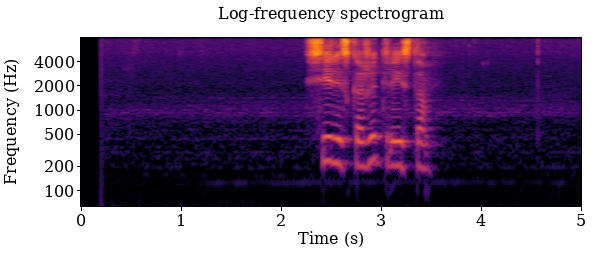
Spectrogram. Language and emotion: Russian, neutral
